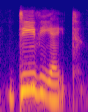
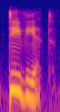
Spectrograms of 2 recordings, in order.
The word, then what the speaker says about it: deviate: When it is used as a verb, it's pronounced deviate. When it's used as a noun or an adjective, it's pronounced deviate.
